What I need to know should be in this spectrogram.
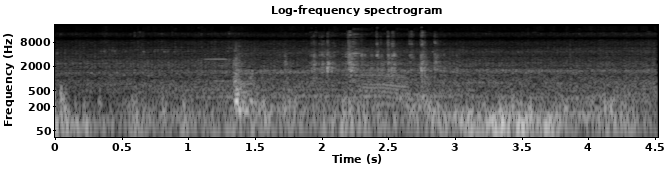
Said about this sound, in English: We got a real nice county-owned case 590 Super N Backhoe.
